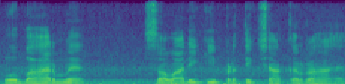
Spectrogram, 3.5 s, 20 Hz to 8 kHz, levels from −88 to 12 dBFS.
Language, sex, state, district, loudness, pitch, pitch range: Hindi, male, Bihar, Katihar, -16 LUFS, 115 Hz, 110-125 Hz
